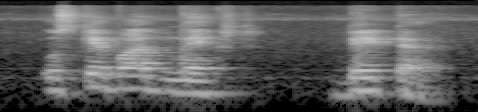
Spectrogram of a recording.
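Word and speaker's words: debtor: था उसके बाद नेक्स्ट बेटर इसमें बे साइलेंट होता है उसको डाक्टर नहीं बोलता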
